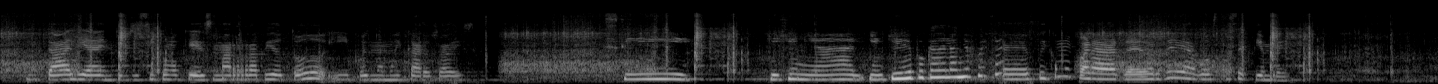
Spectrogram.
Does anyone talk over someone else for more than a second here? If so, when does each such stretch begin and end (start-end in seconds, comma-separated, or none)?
none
